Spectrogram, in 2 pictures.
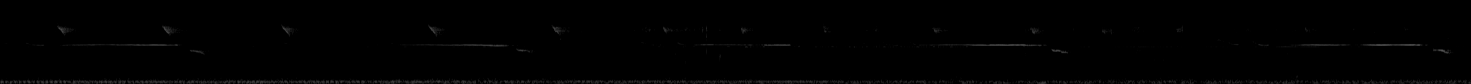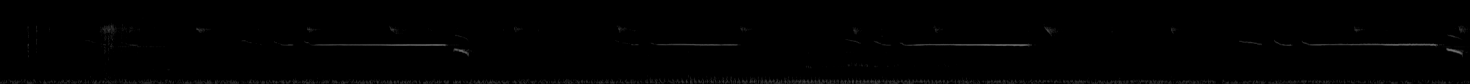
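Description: Bulbuls calling: short, sharp falling chirps repeated about once a second, with other chirps overlapping at times. A faint steady high tone runs underneath.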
